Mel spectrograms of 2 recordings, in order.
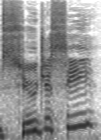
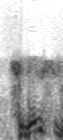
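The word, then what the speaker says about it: Saggese: It's Thomas, and I'm going to try to pronounce this last name, Sugasi? Sugasi? Sugasi is, I believe, how it's pronounced.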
